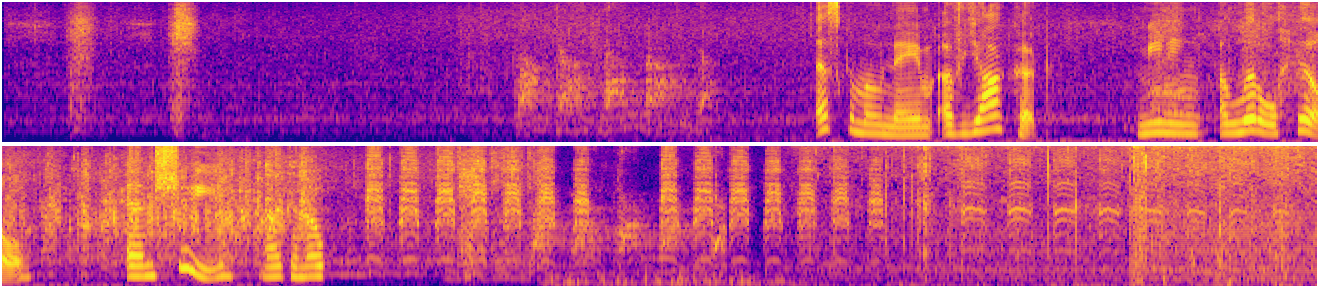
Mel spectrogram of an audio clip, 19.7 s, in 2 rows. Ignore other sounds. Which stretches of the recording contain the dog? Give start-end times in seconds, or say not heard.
3.8-5.4, 13.8-15.3.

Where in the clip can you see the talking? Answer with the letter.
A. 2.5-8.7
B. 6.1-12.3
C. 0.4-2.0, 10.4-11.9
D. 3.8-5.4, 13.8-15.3
B.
